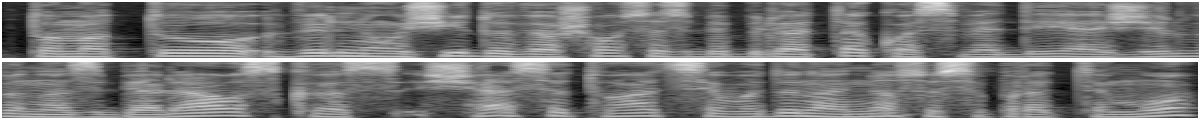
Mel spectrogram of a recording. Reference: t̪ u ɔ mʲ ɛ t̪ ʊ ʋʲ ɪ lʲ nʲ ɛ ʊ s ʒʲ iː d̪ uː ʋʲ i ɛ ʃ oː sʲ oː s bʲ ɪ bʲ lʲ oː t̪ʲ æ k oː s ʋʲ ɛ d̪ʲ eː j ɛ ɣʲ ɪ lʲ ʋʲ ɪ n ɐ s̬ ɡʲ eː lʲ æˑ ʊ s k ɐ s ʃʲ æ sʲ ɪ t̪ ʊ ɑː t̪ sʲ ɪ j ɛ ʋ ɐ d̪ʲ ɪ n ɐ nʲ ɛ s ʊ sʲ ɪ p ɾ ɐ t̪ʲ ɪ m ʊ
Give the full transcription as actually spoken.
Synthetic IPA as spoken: t̪ u ɔ mʲ ɛ t̪ ʊ ʋʲ ɪ lʲ nʲ ɛ ʊ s ʒʲ iː d̪ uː ʋʲ i ɛ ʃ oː sʲ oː s bʲ ɪ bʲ lʲ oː t̪ʲ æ k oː s ʋʲ ɛ d̪ʲ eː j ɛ ʒʲ ɪ lʲ ʋʲ ɪ n ɐ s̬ bʲ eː lʲ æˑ ʊ s k ɐ s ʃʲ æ sʲ ɪ t̪ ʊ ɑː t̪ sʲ ɪ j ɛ ʋ ɐ d̪ʲ ɪ n ɐ nʲ ɛ s ʊ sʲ ɪ p ɾ ɐ t̪ʲ ɪ m ʊ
